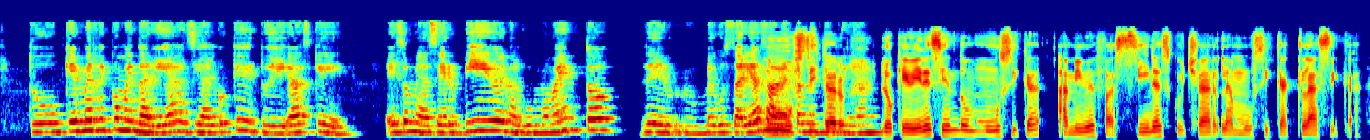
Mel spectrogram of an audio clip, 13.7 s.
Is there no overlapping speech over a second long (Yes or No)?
No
